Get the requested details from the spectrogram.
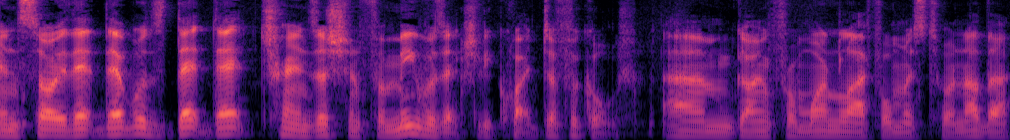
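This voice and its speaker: A man with a New Zealand accent talks at a very fast pace, with hardly any pauses. His fairly low-pitched voice shows ordinary pitch variation against a quiet background. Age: 30s. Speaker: bereaved brother and business owner. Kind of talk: personal interview about grief. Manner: halting, many repeated words and fillers.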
